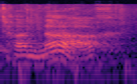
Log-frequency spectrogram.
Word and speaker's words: Tanakh: And though the letter Kaf becomes a hard K when it begins a syllable, when it ends a syllable, it softens down and becomes Ch.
